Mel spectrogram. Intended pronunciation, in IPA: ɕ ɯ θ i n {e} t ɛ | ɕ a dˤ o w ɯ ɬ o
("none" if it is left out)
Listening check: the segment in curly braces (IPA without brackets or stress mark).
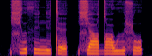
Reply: i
